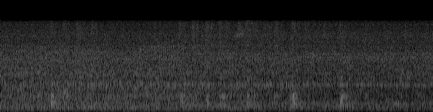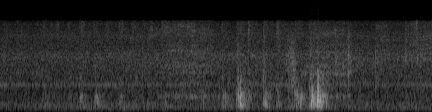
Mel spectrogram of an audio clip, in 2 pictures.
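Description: Quiet tapping and handling sounds of a paintbrush and palette as watercolour paint is mixed. Near the end comes a quick cluster of several louder knocks.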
